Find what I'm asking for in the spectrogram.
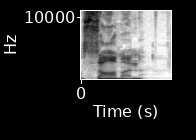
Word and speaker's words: salmon: Salmon. Did you hear how he said it? Oh, Katina loves seafood. She loves salmon. – Well, he was making sure that he doesn't pronounce the L.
